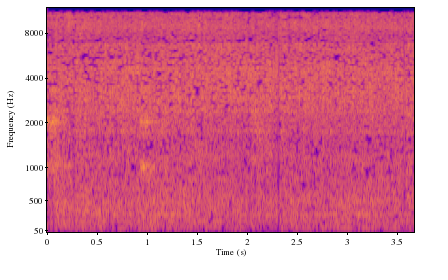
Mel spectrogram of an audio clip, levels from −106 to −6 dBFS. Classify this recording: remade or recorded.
recorded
